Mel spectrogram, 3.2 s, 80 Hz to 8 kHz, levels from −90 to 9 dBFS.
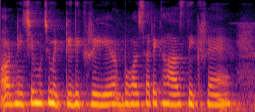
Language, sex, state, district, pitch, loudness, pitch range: Hindi, female, Gujarat, Valsad, 235 Hz, -14 LUFS, 230-240 Hz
